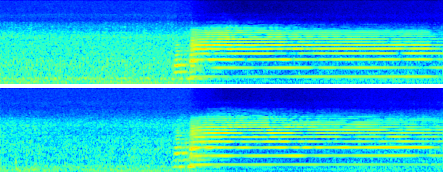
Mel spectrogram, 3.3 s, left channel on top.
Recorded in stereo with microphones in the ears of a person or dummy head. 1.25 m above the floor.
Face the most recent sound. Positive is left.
turn(degrees=10)  # may be behind; listen again after turning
